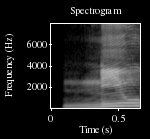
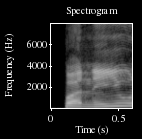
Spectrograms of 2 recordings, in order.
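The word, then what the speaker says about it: nu: न्यू बोलिएगा, पनियू नहीं बोलिएगा, पी साइलेंट है ना, न्यू।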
